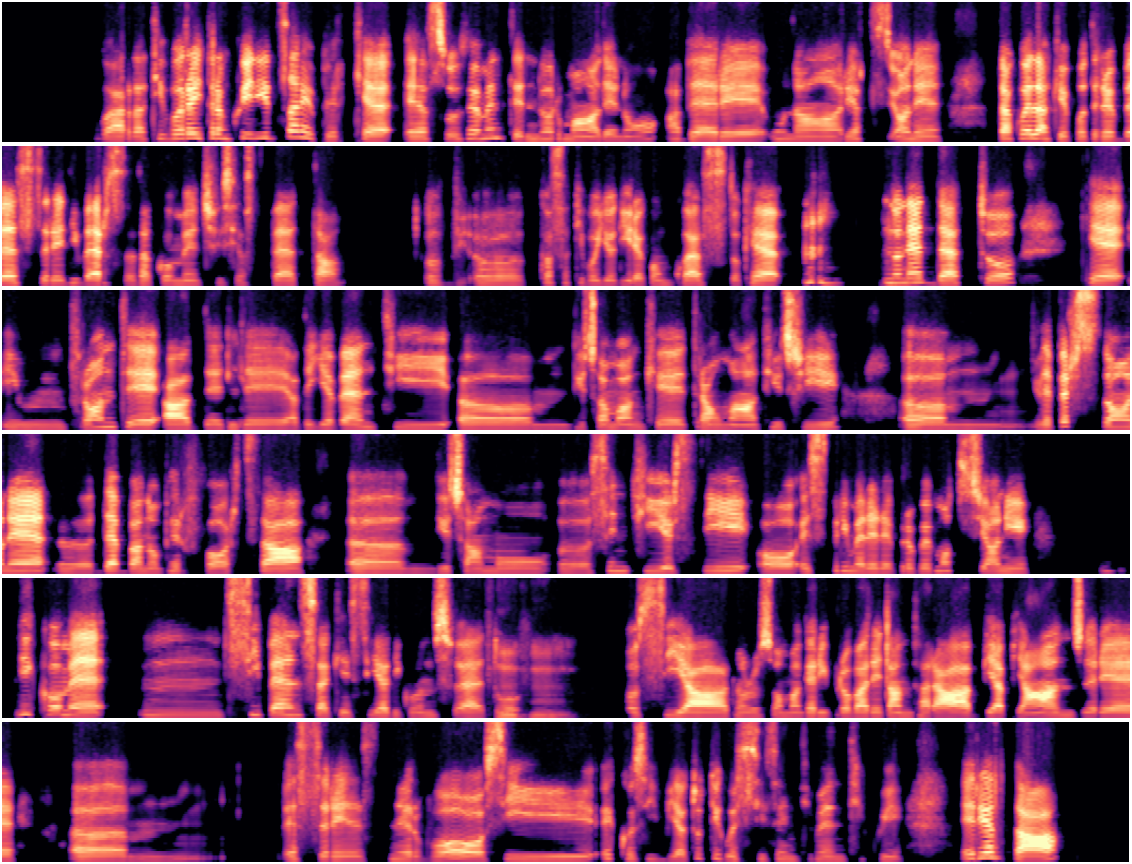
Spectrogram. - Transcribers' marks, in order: tapping; throat clearing; "proprie" said as "propie"; other background noise
- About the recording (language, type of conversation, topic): Italian, advice, Come hai vissuto una rottura improvvisa e lo shock emotivo che ne è seguito?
